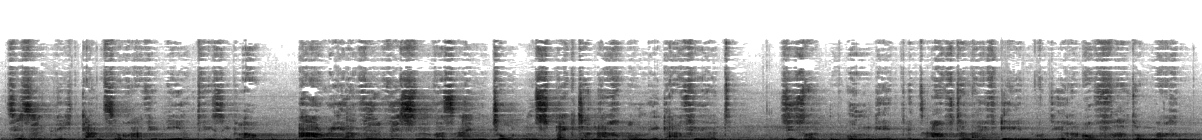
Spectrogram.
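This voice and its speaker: An actor voicing a surly, menacing alien enforcer in a video game, curt and commanding with a gravelly voice. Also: male voice, deep voice, sing-song, a little slow, full character voice. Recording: echoey hall, noisy ambience.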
